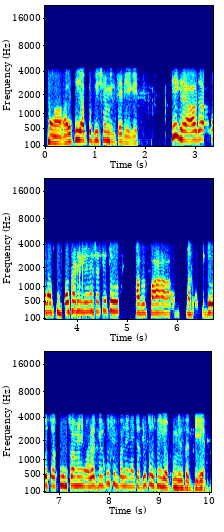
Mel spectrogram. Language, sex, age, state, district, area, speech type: Hindi, male, 18-30, Uttar Pradesh, Mirzapur, rural, conversation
